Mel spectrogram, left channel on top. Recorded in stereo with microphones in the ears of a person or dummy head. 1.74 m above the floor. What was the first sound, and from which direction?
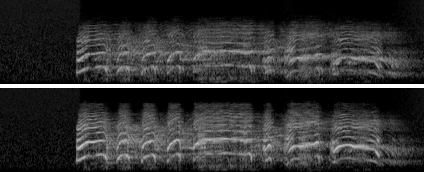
Laughter, 45° right (ahead or behind).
